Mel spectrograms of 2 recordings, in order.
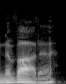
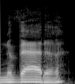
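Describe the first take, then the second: First: It is pronounced the way outsiders commonly say it. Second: It is pronounced the way local residents say it.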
